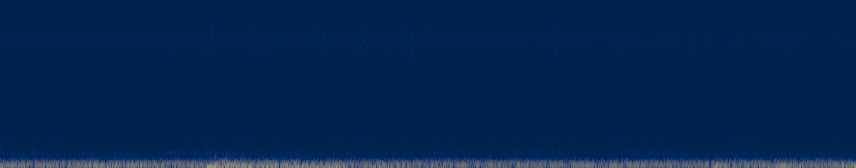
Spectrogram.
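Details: Steady low rumble from the Kisatchie National Forest in the early morning of a December day, with no animal voices, only a dull vehicle-like drone throughout.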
